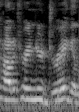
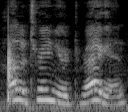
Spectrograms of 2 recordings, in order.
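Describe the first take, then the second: First: Dragon has a raised Wisconsin-style vowel. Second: Dragon has a plain, open general American vowel. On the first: This is how the speaker thought it was said. "I thought they were saying" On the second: This is how the film said it. "when they were like"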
